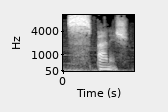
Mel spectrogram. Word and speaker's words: Spanish: Y en inglés tendríamos que decir Spanish. Y luego había gente que también ha pronunciado la S del final como una S española cuando es un sh.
